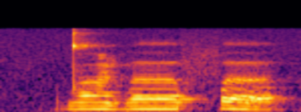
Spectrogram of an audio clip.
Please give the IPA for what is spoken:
dˤæ̃bʌː fʌ

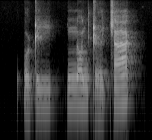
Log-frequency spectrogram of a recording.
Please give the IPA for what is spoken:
ʔo˨˩˨ʈi˧ | nɔ˧n ʈəː˨˩ ca˦˥k̚

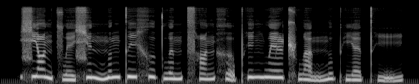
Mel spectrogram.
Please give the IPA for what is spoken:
ɕjɑ˥˩ŋt͡swe˩ɪ̯ɕy˥˩n n̪ʊ˥ŋt̪i˥ xu˥˩t̪wə˧˥nt͡sʰɑ˧˥ŋ xɤ̰˨˩pʰi˥ŋwe˥ɪ̯ʈ͡ʂʰwa̰˨˩n n̪u˥˩pʰjɛ˧˥ t̪ʰḭ˨˩˦

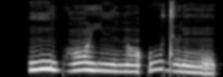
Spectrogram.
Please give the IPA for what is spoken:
ĩ bʱɔ̃jĩ nɔ̃ʔudʏ ɾẽ

